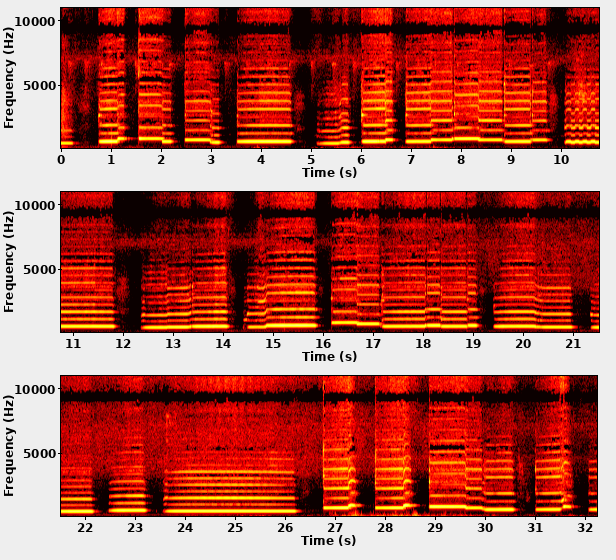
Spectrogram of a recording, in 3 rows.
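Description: Wooden Native American-style flute, tuned to 432 Hz, played solo in short phrases of stepping notes with brief breath pauses, a fluttering trill about a third of the way in and several long held notes. A low rumble sounds under the playing near the end.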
